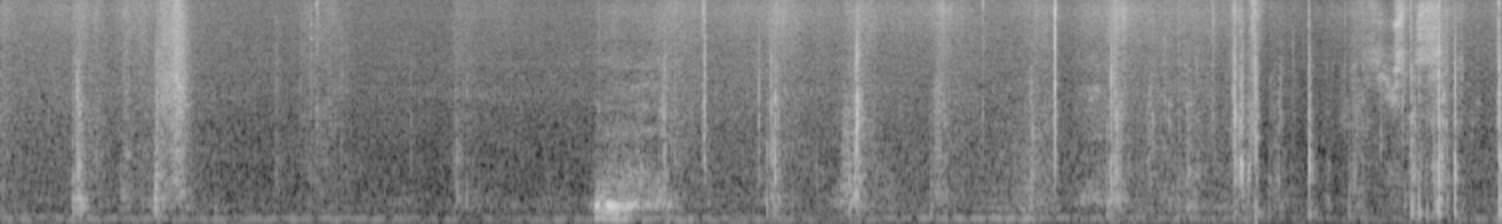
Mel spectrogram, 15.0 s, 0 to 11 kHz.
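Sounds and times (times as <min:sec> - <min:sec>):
footsteps on hard floor: 0:10.2 - 0:12.9.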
